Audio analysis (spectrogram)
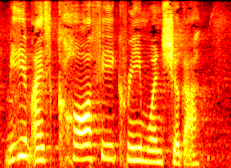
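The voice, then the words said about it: Boston accent. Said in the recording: “my usually suppressed Boston accent comes out when I order at the Dunkin' drive-thru ... That was pretty good by you.”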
